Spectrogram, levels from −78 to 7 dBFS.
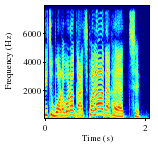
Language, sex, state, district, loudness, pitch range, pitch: Bengali, female, West Bengal, Paschim Medinipur, -10 LUFS, 245-320 Hz, 305 Hz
